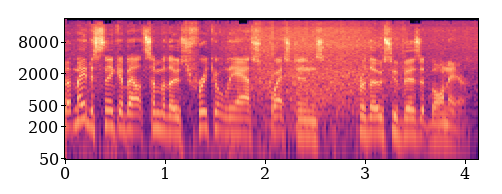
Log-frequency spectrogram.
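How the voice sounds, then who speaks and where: Over noticeable background noise, a man with a Southern US accent speaks at a fairly quick pace with lively intonation. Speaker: travel vlogger. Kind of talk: casual travel Q&A vlog.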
